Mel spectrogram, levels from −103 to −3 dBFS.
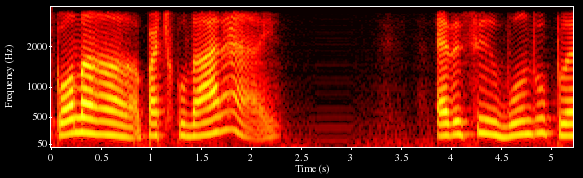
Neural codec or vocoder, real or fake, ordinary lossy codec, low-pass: codec, 16 kHz, about 1 kbps, DyCAST, with the encoder's durations; fake; none; 3.6 kHz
